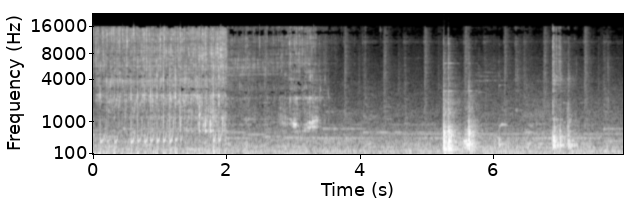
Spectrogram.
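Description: Water poured from a glass jug into an empty stainless-steel electric kettle, splashing loudly for the first two seconds, then trailing off. A few short knocks follow about five and seven seconds in.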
